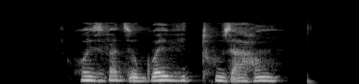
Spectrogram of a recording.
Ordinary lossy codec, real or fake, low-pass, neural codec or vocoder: AAC, 48 kbps; real; 7.2 kHz; none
